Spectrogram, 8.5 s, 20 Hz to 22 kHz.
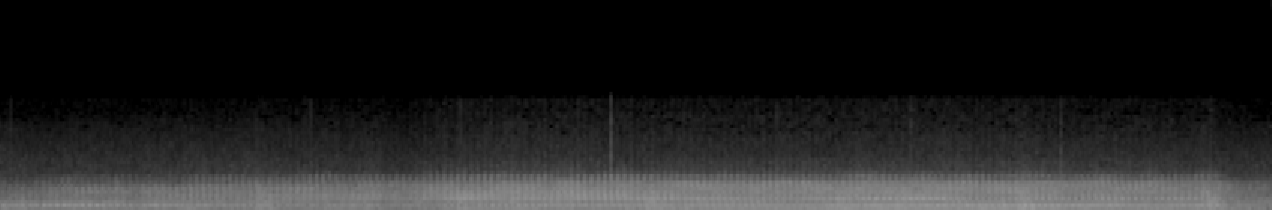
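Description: Construction-site machinery running steadily, a droning whine with several held pitches that step up slightly about three seconds in. It is heard through the narrow, dull sound of an early 16 mm film soundtrack.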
